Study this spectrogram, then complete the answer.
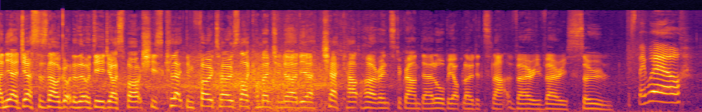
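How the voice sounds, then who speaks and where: A man speaks with hardly any pauses in a dry sound with no echo, over light background noise. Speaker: drone vlogger. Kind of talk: casual vlog chat. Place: open country. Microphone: phone near.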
